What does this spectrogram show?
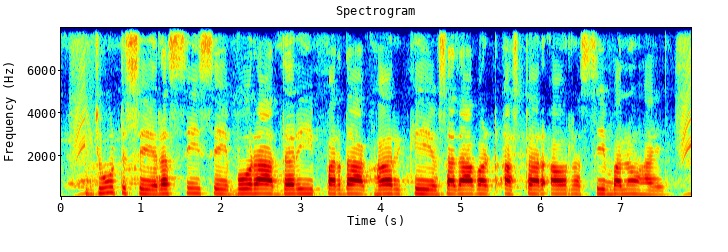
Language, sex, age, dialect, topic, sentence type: Magahi, male, 18-24, Southern, agriculture, statement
